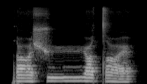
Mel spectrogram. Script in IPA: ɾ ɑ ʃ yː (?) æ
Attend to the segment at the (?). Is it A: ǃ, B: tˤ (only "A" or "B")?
B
